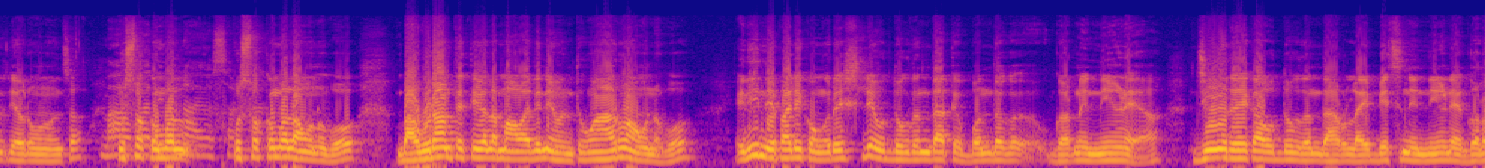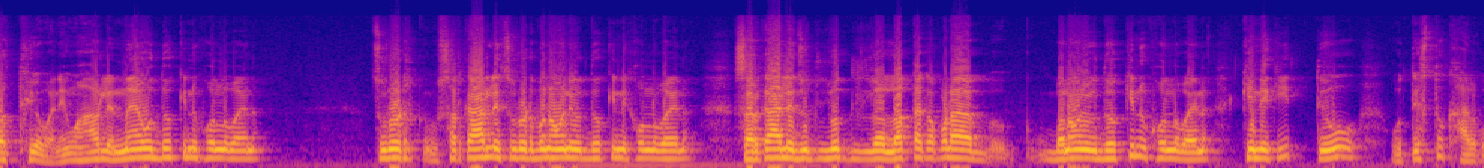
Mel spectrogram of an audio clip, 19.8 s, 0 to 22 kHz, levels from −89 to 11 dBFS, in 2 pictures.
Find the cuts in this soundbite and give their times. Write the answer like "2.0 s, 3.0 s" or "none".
none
